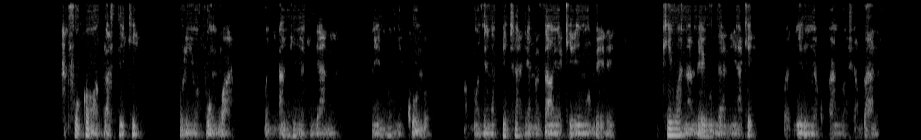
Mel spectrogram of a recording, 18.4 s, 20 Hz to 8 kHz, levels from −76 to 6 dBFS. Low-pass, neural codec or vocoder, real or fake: 7.2 kHz; vocoder, 22.05 kHz, 80 mel bands, HiFi-GAN; fake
